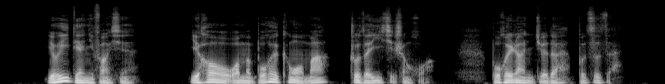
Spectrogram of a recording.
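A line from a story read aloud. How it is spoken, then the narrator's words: Calm, light. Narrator (Chinese): 他又清清淡淡的补充了一句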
